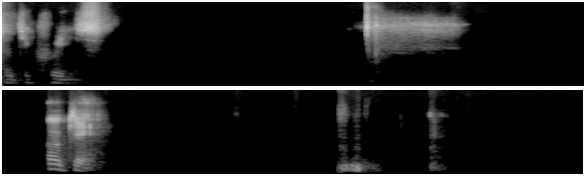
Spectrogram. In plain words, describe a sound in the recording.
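A man speaks calmly in short phrases, heard over an online call.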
